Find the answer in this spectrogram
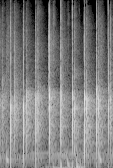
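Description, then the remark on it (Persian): A short burst of steady, rhythmic applause, about nine sharp hand claps in quick even succession, fairly loud, with no one talking. “دستش درد نکنه تشویق کنید واقعا شعور والای این انسان رو نشون میده به افتخارش”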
